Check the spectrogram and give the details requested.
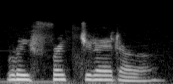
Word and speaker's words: refrigerator: Refrigerator. Okay, all right, so our stress is here. Refrigerator. Dum bum ba da dum.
